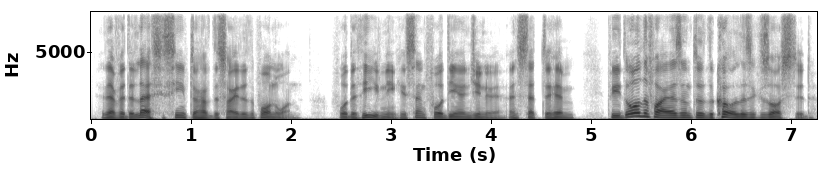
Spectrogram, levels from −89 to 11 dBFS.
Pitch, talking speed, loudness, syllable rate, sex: 115 Hz, 240 wpm, -19 LUFS, 7.0 syllables/s, male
